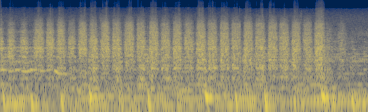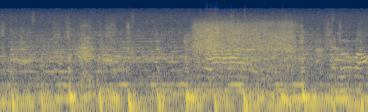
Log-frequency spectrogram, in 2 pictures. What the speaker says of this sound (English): Each time I sand it out,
